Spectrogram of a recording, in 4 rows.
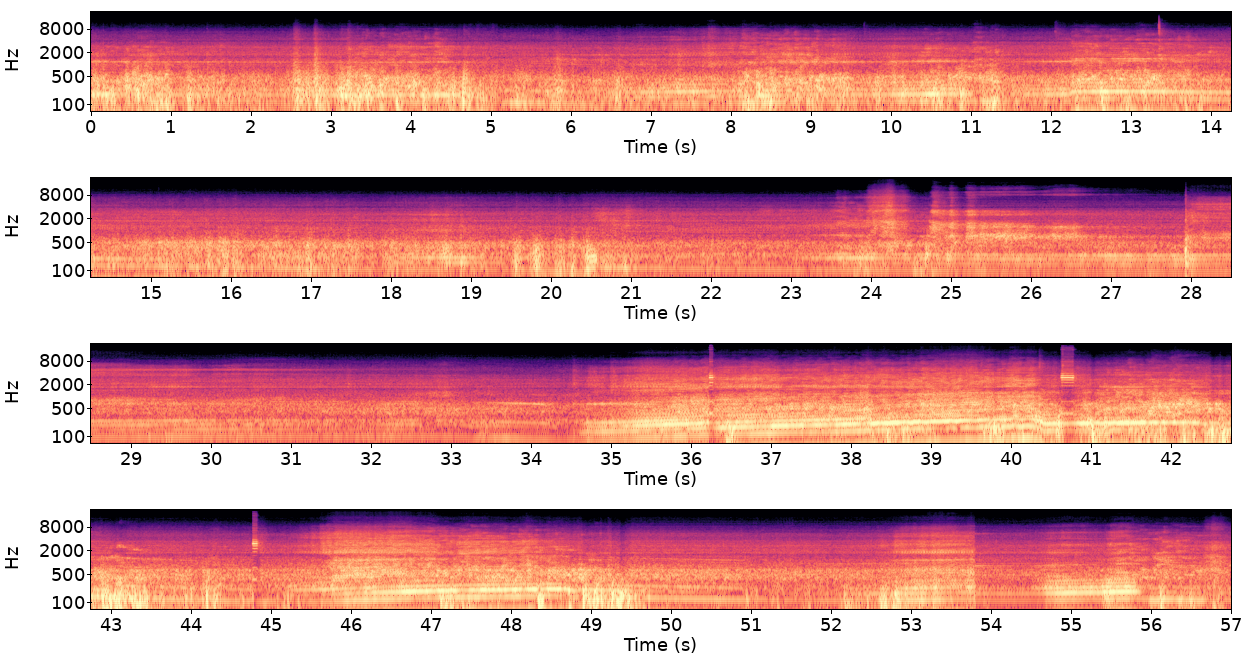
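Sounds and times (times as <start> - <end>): motorcycle engine accelerating: 26.6 - 57.0
wind noise: 41.0 - 45.3.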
